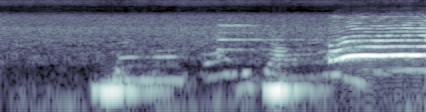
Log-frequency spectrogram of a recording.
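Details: A siamang in a zoo gives its morning call: two deep, booming pulses, then a loud, rising, harmonic whoop.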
